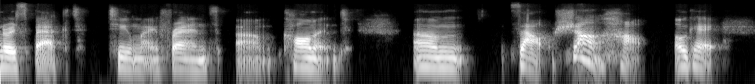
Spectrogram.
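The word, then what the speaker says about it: 早上好: It's 早上好. So a little bit difficult to pronounce because we have 2 third tones in there. 早上好.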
